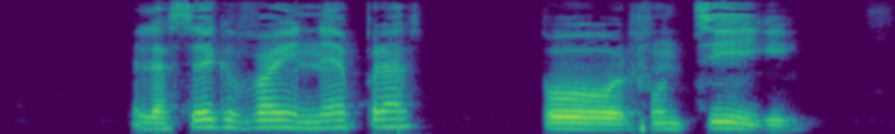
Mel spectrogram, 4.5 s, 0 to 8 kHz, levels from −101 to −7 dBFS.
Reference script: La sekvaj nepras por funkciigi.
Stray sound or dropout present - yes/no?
no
